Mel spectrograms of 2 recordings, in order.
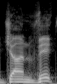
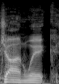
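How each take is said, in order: First: It is said with a Russian accent. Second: It is said with a plain accent.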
